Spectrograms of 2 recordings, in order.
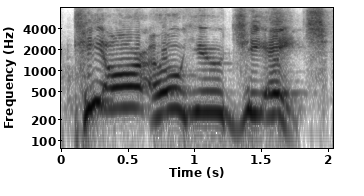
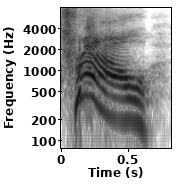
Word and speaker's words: trough: isn't that the word the word is trough t-r-o-u-g-h it is pronounced trough not Trow trough that is actually a it's a word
